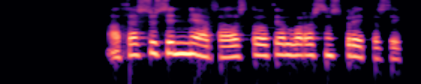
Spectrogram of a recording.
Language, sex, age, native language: Icelandic, female, 30-39, Icelandic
